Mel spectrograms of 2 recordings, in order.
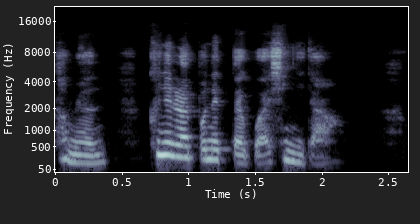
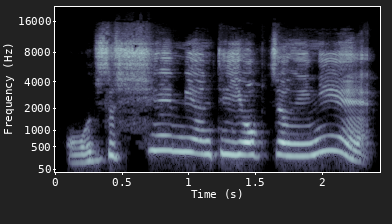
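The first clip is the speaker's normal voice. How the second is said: indignant scolding; 9 semitones higher than usual. Acted. Mother-in-law scolds daughter-in-law.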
